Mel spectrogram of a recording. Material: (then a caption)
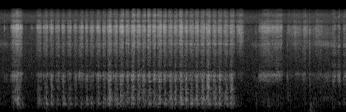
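Paper. A pencil tip scratches short strokes on a stack of white paper sheets resting on a wooden table, filling in a small checkered pattern. A fast run of dry, bright scratching strokes continues for about four seconds, then pauses before a second brief burst of scratching.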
